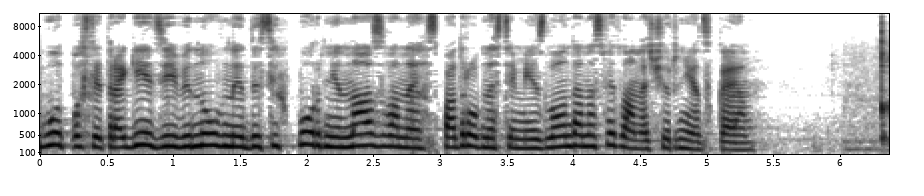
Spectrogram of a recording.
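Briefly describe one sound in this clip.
A young woman speaks calmly and clearly into a microphone, reading out.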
